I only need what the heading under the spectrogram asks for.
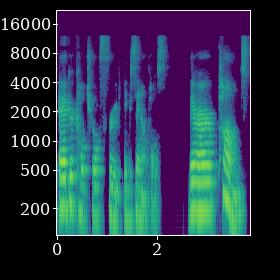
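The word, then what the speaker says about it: pome: fruit examples there are Pals pronounced like the French word for apple the fruit with cores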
